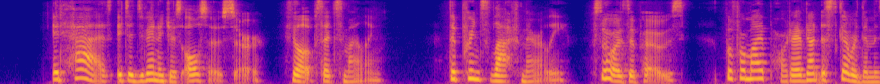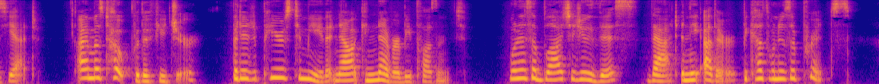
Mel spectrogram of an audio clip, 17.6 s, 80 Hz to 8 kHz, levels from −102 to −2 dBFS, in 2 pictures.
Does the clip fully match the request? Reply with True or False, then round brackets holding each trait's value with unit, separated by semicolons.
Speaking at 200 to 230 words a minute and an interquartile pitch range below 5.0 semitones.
False (205 wpm; 5.6 semitones)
